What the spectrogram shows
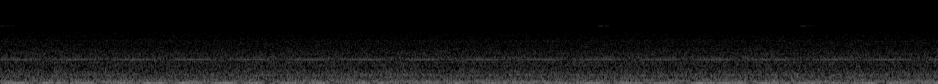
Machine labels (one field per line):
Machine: fan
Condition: normal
